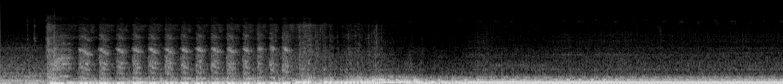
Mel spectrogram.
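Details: Honda EG hatch with an H2B turbo swap, freshly completed and awaiting a tune: cranks for about two and a half seconds, fires and catches, then settles into a deep, steady idle with no knocks; normal start and idle.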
